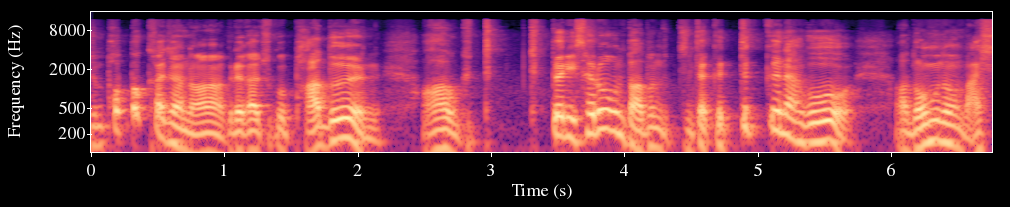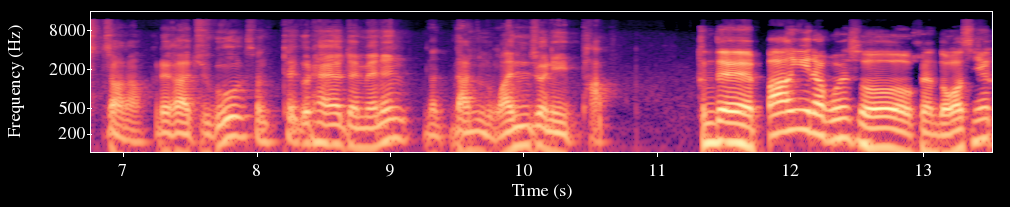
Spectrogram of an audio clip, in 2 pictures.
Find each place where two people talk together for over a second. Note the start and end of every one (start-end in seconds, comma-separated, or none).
none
